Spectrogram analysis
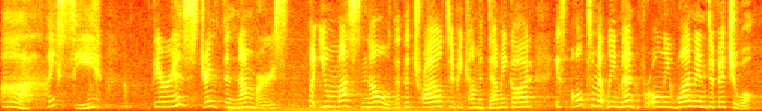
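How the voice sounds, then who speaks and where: A woman playing a gentle, caring girl-like guide in a video game, speaking softly and reassuringly. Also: very high voice, measured pace. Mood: earnest, supportive. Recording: long reverb, music behind.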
